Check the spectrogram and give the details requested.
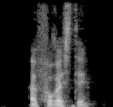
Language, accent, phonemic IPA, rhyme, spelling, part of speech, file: French, France, /a.fɔ.ʁɛs.te/, -e, afforester, verb, LL-Q150 (fra)-afforester.wav
- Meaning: to afforest (grant the right to hunt in a forest)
